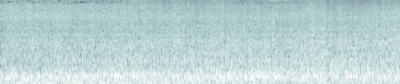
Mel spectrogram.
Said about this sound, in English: It always sounds like there's a train arriving, so you run up the stairs.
